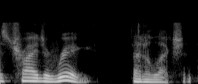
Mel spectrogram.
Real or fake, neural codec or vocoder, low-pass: real; none; 7.2 kHz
